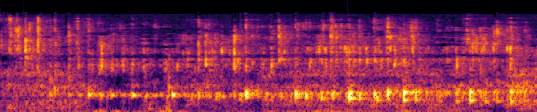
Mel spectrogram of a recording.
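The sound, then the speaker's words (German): Guinness stout from a can pours steadily into a glass, filling it about half full, a continuous bubbly gurgle with fizzy crackle that lasts throughout, with no voices. “Glugger das so ein bisschen raus.”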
